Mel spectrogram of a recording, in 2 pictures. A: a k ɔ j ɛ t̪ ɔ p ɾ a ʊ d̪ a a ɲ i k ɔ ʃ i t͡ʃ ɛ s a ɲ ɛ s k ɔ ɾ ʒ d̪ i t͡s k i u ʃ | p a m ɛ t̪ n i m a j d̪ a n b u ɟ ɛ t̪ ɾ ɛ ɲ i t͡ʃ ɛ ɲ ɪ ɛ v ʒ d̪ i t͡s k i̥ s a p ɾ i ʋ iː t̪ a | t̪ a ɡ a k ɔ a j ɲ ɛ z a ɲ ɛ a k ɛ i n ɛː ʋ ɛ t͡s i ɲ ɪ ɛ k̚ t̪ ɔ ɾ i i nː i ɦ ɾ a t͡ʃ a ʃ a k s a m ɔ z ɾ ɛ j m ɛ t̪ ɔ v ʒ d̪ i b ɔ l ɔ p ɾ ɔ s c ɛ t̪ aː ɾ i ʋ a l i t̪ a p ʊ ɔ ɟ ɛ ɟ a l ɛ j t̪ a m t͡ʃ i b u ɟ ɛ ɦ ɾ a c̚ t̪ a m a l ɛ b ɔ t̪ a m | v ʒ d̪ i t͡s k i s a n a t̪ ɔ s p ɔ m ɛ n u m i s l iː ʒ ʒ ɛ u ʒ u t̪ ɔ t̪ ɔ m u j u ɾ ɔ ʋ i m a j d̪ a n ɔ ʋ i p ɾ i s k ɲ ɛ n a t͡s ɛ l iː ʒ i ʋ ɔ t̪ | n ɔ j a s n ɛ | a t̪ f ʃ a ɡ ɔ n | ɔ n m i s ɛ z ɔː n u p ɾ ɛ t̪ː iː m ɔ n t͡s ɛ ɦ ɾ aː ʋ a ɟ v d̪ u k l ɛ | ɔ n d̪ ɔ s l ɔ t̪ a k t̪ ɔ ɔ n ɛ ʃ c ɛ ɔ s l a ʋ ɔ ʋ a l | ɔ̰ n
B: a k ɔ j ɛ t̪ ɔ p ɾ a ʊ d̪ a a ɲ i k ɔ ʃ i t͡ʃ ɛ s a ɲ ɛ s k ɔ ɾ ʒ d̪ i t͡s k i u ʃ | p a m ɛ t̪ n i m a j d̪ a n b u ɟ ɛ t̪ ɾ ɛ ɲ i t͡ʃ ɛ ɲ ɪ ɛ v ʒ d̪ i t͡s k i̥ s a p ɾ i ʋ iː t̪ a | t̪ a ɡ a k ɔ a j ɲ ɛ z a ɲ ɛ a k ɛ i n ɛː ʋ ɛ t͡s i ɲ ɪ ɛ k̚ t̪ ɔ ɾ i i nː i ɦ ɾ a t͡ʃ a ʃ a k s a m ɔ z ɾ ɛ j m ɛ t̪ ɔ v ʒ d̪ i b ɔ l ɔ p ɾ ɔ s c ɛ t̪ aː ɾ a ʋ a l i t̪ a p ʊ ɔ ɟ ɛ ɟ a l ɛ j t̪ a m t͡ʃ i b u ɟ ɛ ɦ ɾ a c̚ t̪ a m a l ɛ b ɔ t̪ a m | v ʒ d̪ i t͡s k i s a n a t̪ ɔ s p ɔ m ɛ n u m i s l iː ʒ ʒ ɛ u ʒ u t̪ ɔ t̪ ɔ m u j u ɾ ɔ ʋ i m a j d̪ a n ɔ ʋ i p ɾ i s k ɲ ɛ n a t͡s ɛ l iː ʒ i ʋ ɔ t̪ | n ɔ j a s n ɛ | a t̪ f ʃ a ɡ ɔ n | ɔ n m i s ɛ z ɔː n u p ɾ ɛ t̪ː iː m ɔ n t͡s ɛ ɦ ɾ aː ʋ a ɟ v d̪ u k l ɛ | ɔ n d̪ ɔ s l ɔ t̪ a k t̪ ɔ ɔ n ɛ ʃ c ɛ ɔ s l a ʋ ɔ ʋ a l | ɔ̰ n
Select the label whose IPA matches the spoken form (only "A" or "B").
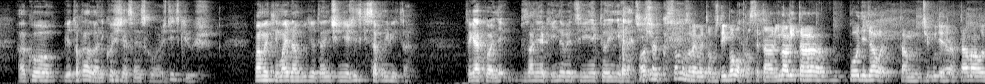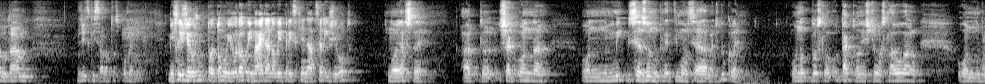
A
